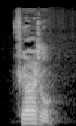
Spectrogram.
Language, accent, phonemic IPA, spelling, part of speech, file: French, France, /flɛ̃.ɡo/, flingot, noun, LL-Q150 (fra)-flingot.wav
- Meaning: gun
